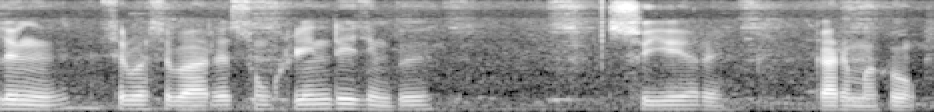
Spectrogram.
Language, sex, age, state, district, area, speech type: Bodo, male, 18-30, Assam, Baksa, rural, spontaneous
